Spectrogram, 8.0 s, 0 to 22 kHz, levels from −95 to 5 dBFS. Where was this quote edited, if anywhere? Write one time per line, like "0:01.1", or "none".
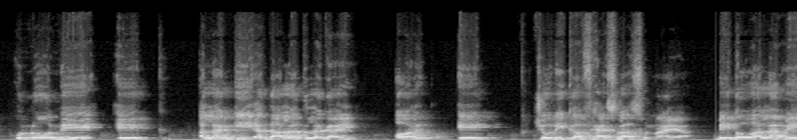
0:06.9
